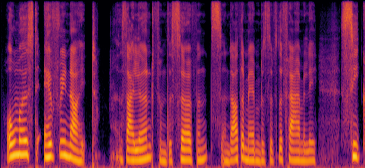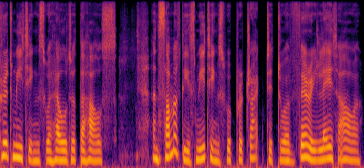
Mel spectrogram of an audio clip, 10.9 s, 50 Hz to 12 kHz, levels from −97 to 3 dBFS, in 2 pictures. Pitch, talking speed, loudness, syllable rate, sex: 170 Hz, 185 wpm, -19 LUFS, 5.6 syllables/s, female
